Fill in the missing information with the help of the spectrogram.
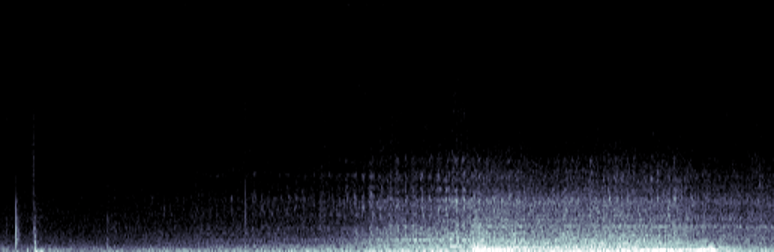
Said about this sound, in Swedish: Det är en sjöstjärna som har fastnat i motorn. När Skalman har tagit bort den så går bilen igen.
